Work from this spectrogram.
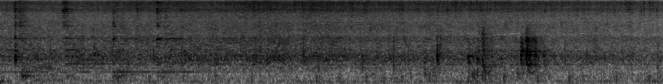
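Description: Four large chopped onions fry in a pan for a spicy red chicken dish, a continuous hissing sizzle broken by a few scraping clatters of stirring, close and steady, with no voices.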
